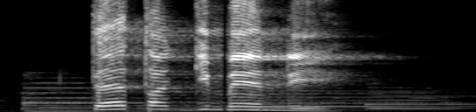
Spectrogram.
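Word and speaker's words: τεταγμένοι: Mas a fonética, a forma de pronunciar corretamente é tetagimene, é essa palavra grega usada aí.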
